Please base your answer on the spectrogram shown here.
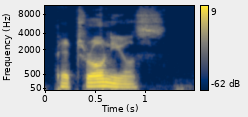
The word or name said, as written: Petronius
